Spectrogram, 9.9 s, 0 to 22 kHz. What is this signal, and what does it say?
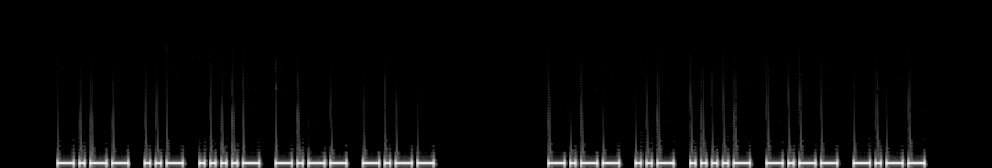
Morse code, heard as a keyed tone, about 22 wpm, 700 Hz. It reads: YU4YY YU4YY
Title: DXCC-100 Call Signs - 5 Characters - Repeated 3x - 22wpm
